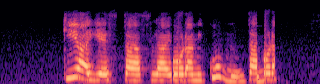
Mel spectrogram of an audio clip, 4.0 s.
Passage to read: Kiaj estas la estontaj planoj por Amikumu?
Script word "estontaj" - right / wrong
wrong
